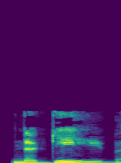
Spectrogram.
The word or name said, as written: naguib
